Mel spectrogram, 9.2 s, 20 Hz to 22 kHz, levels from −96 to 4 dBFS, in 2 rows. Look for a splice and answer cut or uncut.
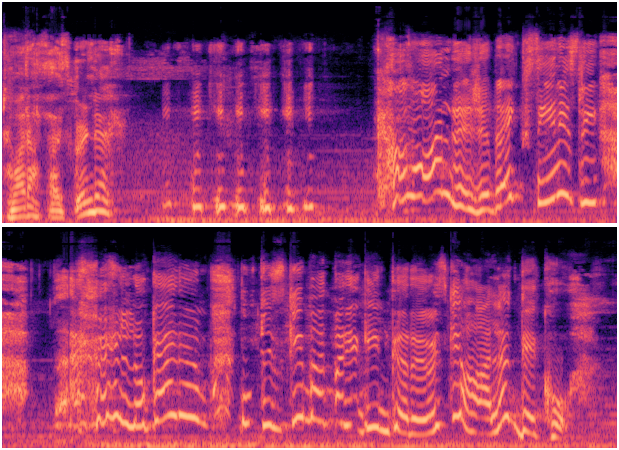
cut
